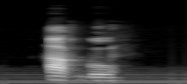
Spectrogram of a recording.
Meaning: plural of argot
- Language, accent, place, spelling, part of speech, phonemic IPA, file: French, France, Lyon, argots, noun, /aʁ.ɡo/, LL-Q150 (fra)-argots.wav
